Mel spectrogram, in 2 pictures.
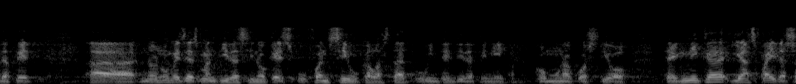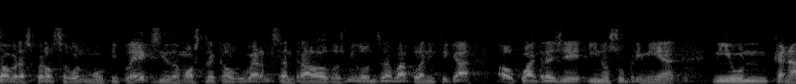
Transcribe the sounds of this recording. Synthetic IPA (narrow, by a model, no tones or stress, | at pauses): d̪əfet̪̚ | ənonumezezmənt̪iðəsinokezufənsiwkələst̪at̪uint̪ent̪iðəfini | kɔmunəkwəst̪io | t̪ɛɡnikəiaəspajðəsɔβɾəspəɾəlˠsəɣ̞onmulˠt̪iplɛkziuðəmɔst̪ɾəkəːlˠɣuβ̞ɛrnsənt̪ɾalˠd̪əlˠd̪ozmilˠonzəβaplənifika | əlˠkwat̪ɾəʒeʔinosupɾimiə | niuŋkəna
